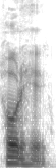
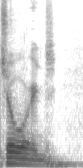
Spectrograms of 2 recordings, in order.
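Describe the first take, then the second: First: The name is pronounced the Spanish way. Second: The name is pronounced the English way. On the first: "which is how you pronounce it in Spanish" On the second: "what I like to do is I say George"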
